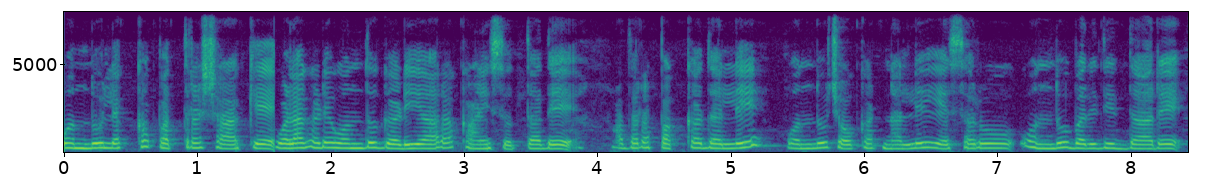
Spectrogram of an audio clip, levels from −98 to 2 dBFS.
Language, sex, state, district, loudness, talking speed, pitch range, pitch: Kannada, female, Karnataka, Bellary, -23 LUFS, 105 wpm, 240-275 Hz, 255 Hz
